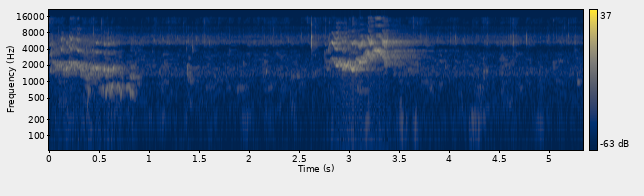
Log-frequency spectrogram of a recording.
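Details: Lory calling loudly and shrilly, a harsh rasping screech at the start and another longer grating burst near the middle, with hiss between.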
